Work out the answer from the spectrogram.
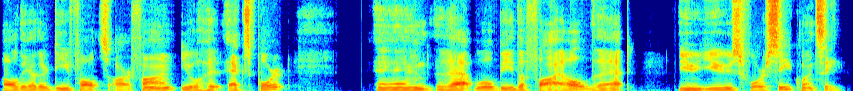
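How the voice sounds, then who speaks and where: A man presenting a software tutorial, explaining each step in a methodical, plain-spoken way. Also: lowish voice, slow pace.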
